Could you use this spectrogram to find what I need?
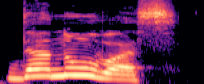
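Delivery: вспыльчиво, громче и выше; сорвись раздражённо; flaring up. A narrator's reading. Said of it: "Вспылил я". (вспылил: «Да ну вас!»)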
